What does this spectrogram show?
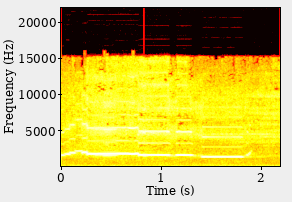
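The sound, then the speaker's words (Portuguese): A street knife grinder's plastic pan flute, heard on a Christmas afternoon, plays a bright, reedy whistle, sliding up then gliding down in stepped tones before a quick upward flick at the end, loud and alone. “ouvindo o soar daquela flauta de pan, de plástico, com este som que chama chuva.”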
